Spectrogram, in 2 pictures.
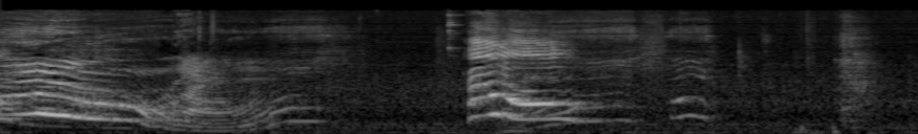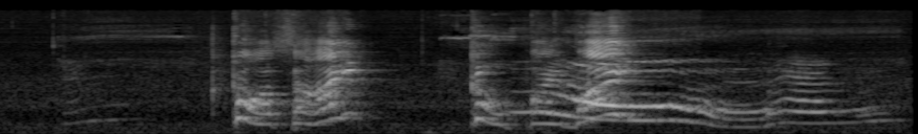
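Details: Husky that dislikes its owner's Mickey Mouse impression answering with wavering, up-and-down whining howls in several bursts, mixed with high squeaky voice sounds and short gaps of quiet.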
